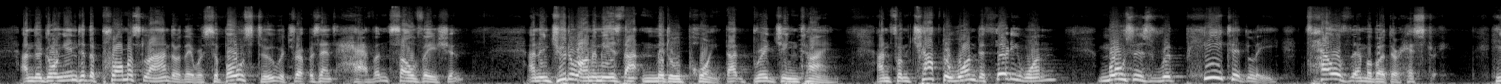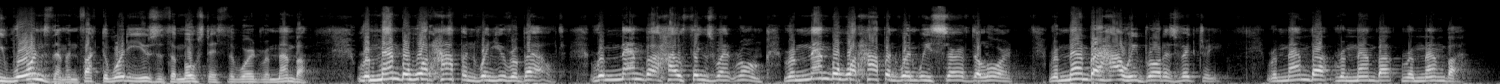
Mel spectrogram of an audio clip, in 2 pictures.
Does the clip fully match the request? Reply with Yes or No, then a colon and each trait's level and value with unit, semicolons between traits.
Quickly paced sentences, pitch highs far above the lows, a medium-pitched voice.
No: average, 165 wpm; wide, 6.7 semitones; medium, 175 Hz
